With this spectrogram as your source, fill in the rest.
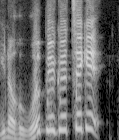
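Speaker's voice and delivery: put-on old-time radio announcer voice, high and wide.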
